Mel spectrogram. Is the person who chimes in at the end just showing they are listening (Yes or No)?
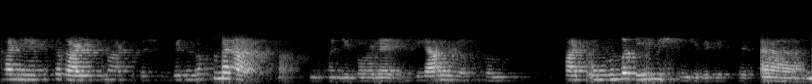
Yes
